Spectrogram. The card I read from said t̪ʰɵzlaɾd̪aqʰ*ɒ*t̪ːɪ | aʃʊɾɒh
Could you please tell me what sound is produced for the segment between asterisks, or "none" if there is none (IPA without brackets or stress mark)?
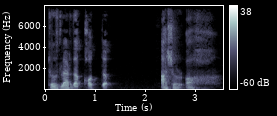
ɒ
